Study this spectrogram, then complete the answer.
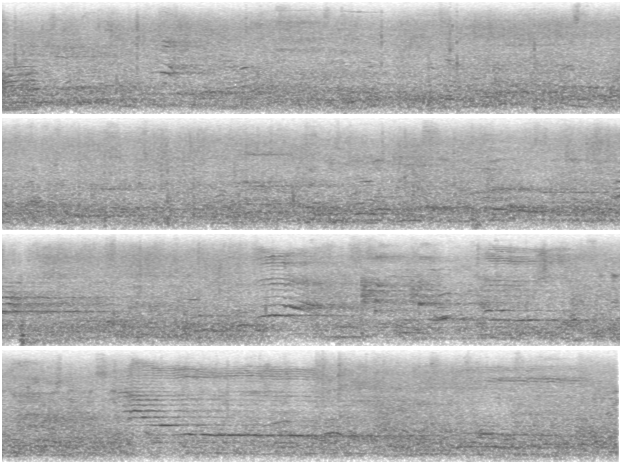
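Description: A crowd of men and women chatter all around in an echoing room.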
